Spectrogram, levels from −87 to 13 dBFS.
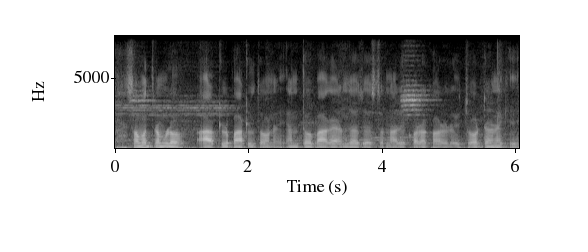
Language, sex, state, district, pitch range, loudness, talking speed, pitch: Telugu, male, Andhra Pradesh, Manyam, 100-110 Hz, -19 LUFS, 120 wpm, 105 Hz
